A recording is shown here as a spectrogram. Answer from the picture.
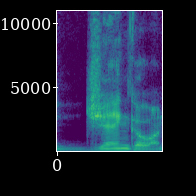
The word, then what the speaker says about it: Django: This week we watched Django Unchained, which is actually Django Unchained because the D is silent, hillbilly.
